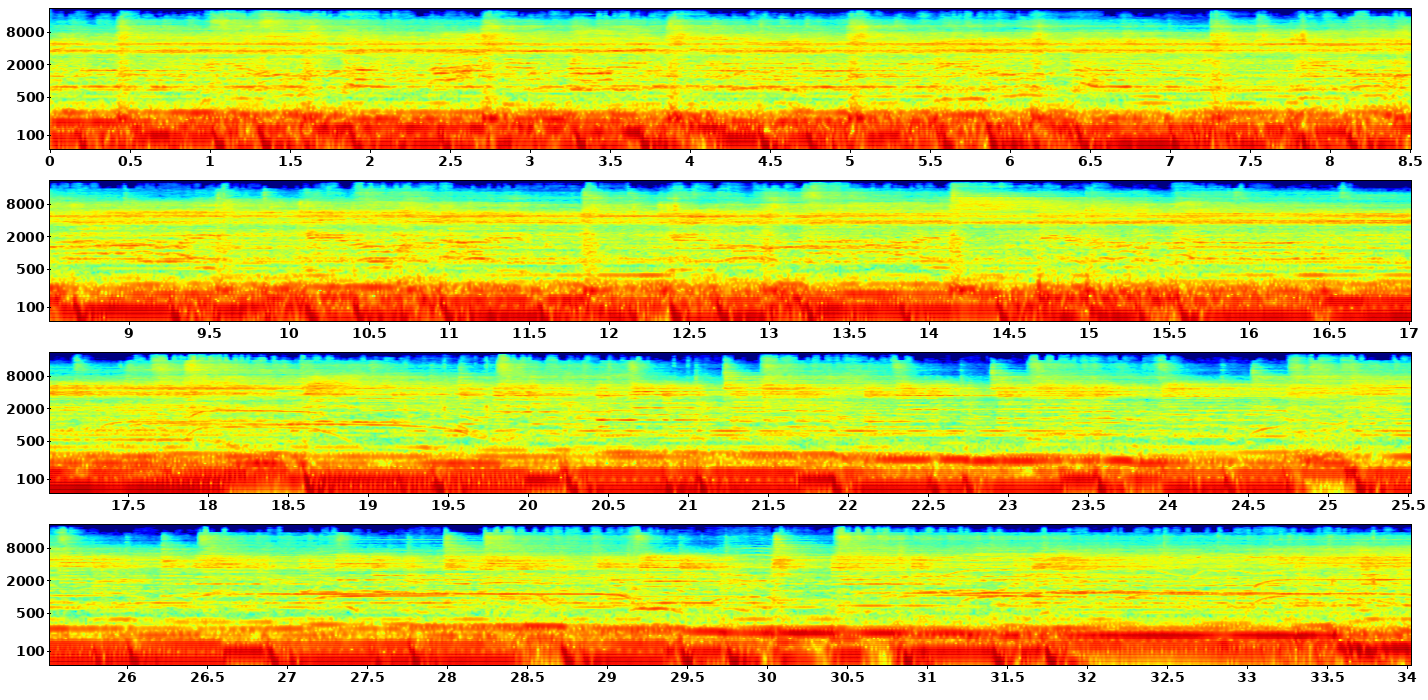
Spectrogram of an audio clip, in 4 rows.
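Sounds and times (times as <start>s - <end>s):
live rock band playing: 0.0s - 34.0s
steady drum beat: 0.0s - 34.0s.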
